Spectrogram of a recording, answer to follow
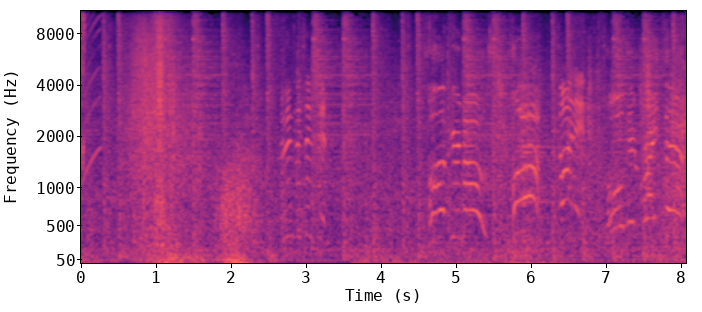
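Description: Sci-fi action soundtrack: dramatic music over a deep rumble, with two loud booms about one and two seconds in and many sharp clicks and crackles throughout. From about three seconds in, a string of short pitched sounds rises and falls.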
